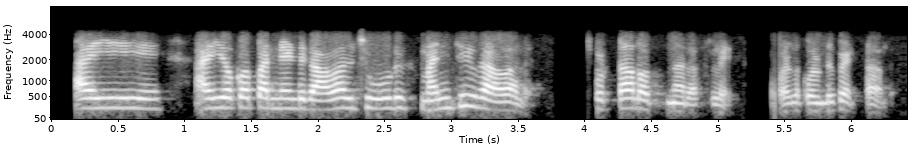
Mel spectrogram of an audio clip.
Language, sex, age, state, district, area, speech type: Telugu, female, 30-45, Andhra Pradesh, Guntur, urban, conversation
